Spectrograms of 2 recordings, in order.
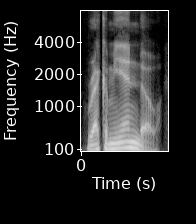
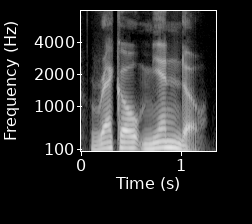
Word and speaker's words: recomiendo: First, recomiendo. The stress is on that min sound. Say it with me, recomiendo. Again, recomiendo.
